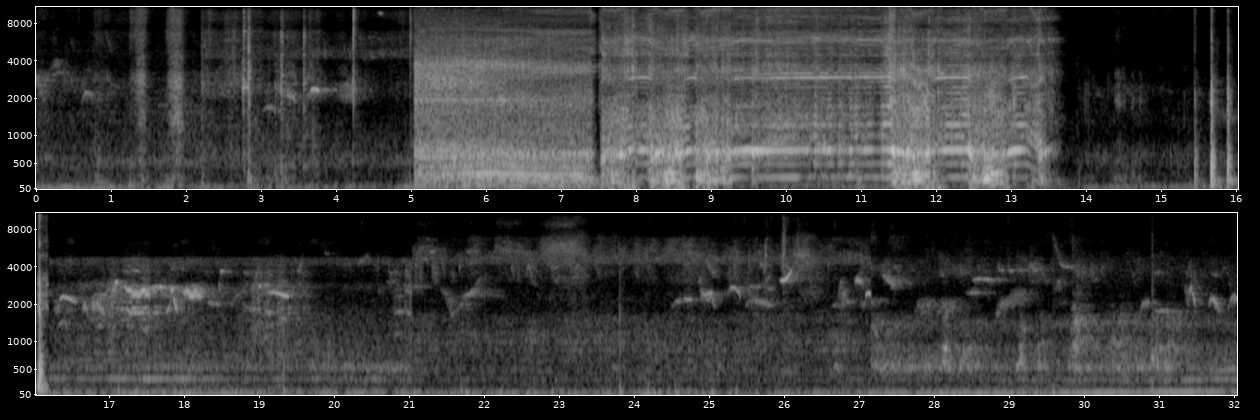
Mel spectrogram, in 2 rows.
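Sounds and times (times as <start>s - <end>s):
small birds chirping: 0.0s - 1.5s, 2.3s - 5.1s, 20.4s - 32.0s
motor cutting off: 5.0s - 13.6s.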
